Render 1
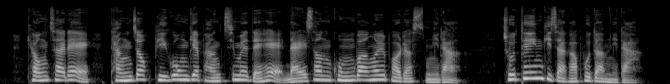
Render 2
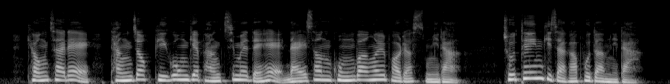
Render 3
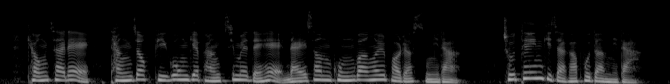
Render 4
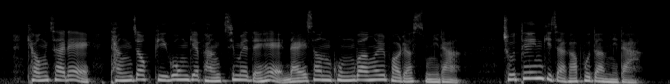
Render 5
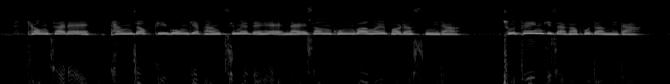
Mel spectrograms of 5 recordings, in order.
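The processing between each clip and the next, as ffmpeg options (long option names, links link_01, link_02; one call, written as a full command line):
ffmpeg -i in.wav -af "aemphasis=mode=reproduction:type=bsi" out.wav
ffmpeg -i in.wav -af "acompressor=threshold=-36dB:ratio=1.5,volume=-6.5dB" out.wav
ffmpeg -i in.wav -af "alimiter=level_in=3dB:limit=-24dB:level=0:latency=1:release=34,volume=-3dB,volume=6dB" out.wav
ffmpeg -i in.wav -af "afftfilt=real='real(if(lt(b,736),b+184*(1-2*mod(floor(b/184),2)),b),0)':imag='imag(if(lt(b,736),b+184*(1-2*mod(floor(b/184),2)),b),0)':win_size=2048:overlap=0.75,volume=-4dB" out.wav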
